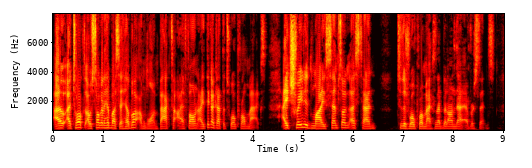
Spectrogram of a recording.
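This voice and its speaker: A man with a New York accent speaks at a very fast pace. His pitch is fairly high, with ordinary variation. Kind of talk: casual chat.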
